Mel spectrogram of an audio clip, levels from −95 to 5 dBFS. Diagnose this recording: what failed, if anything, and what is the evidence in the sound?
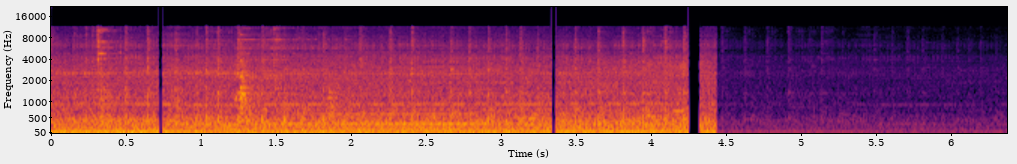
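Throughout, the sound is dull and band-limited, with nothing above about 11.4 kHz and a rough, fluttering grain clinging to tonal parts. This is plainly audible codec damage, most likely from Dolby Digital compression at a low bitrate, consistent with around 64 kbps. At that rate the AC-3 encoder trims the top of the spectrum and starves many frequency lines of mantissa bits. The decoder then fills those lines with dither noise, which is the source of the flutter.

Three hard dropouts cut the audio to dead silence: 0.71 to 0.74 s (about 30 ms), 3.33 to 3.36 s (about 31 ms), and 4.24 to 4.32 s (80 ms). These are blocks of digital silence, most likely from the driver or buffer stage. The output buffer was probably not filled in time, so zeros went out in place of samples.

From 4.43 s to the end, summing to mono makes the sound collapse by about 32 dB, leaving only a faint residue of whatever differs between the two sides. 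That behaviour points to one channel inverted, likely a polarity swap in wiring or at playback. With one side's polarity reversed, everything common to both channels cancels when they are added together, and only the difference signal survives.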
